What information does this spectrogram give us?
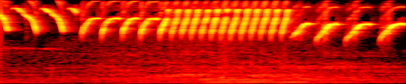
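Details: Belgian canary singing a training song, opening with repeated downward-slurred whistles, then a rapid buzzy trill, and ending with spaced, sharply falling chirps.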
